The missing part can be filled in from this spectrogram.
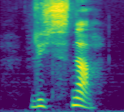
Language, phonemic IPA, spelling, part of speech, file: Swedish, /²lʏsna/, lyssna, verb, Sv-lyssna.ogg
- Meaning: to listen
